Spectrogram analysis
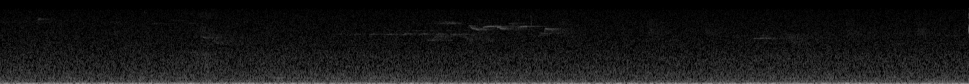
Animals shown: Brown Creeper (Certhia americana), Yellow-rumped Warbler (Setophaga coronata)

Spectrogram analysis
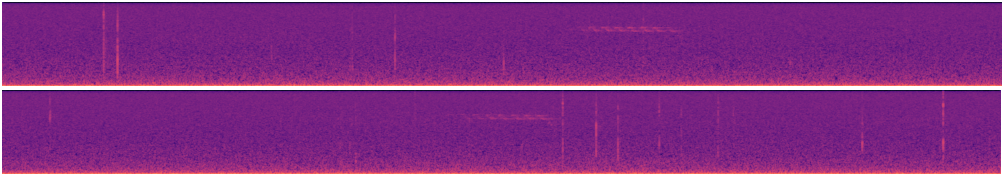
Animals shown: Yellow-rumped Warbler (Setophaga coronata)

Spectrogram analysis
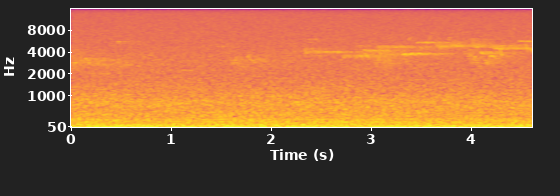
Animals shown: Red-eyed Vireo (Vireo olivaceus), Winter Wren (Troglodytes hiemalis)

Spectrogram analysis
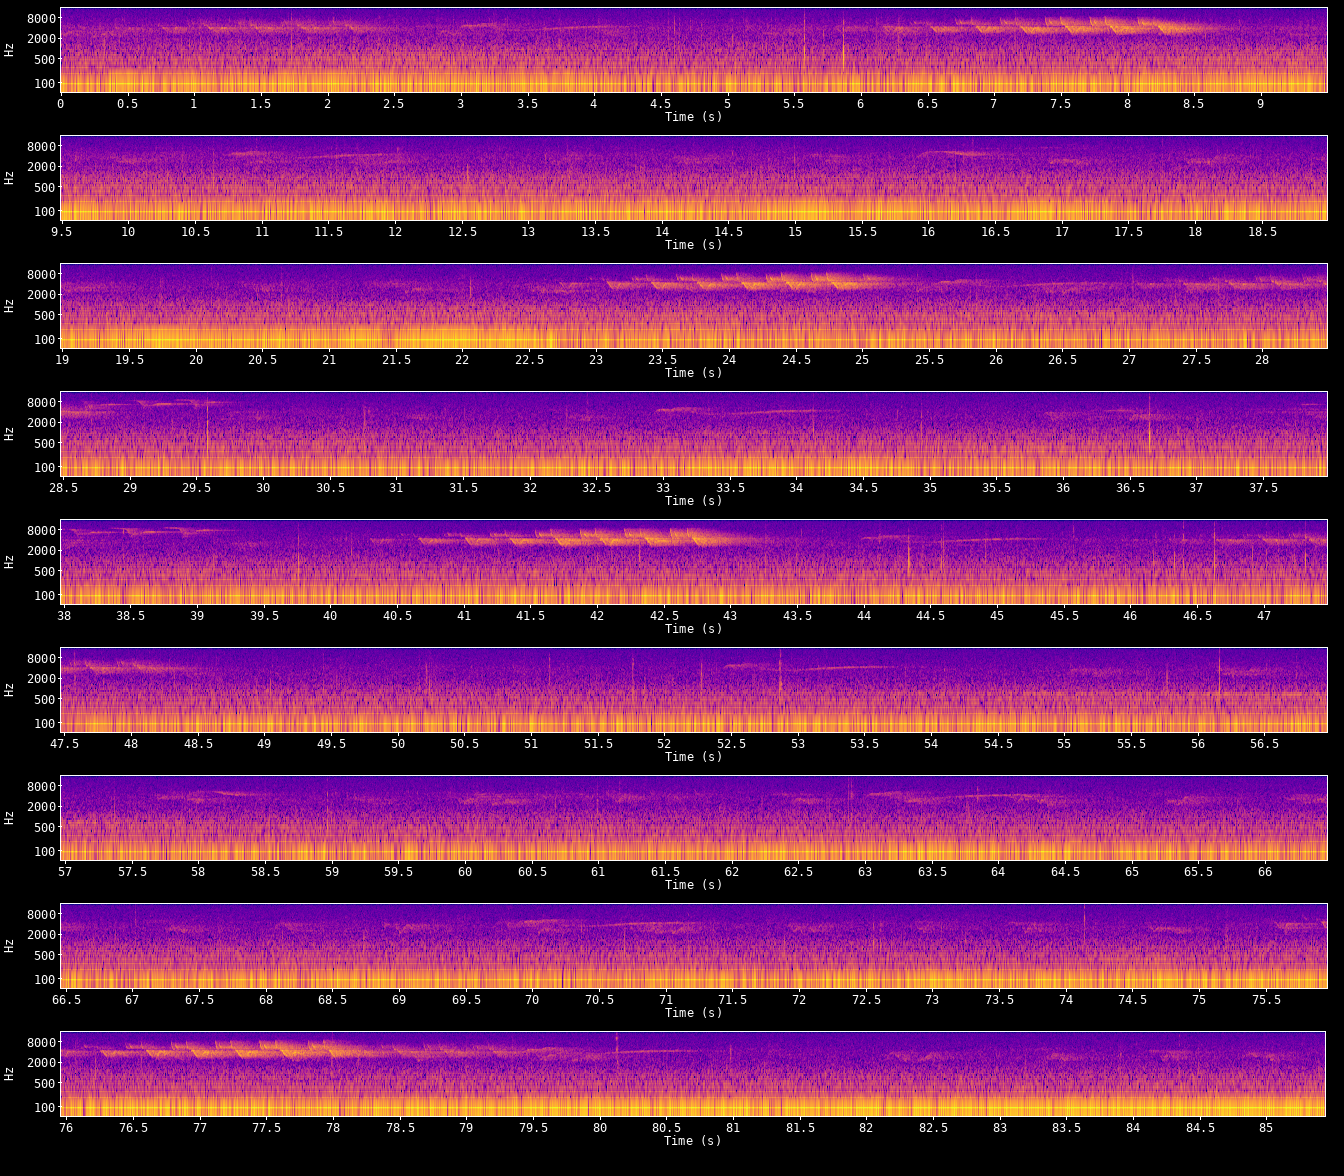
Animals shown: Blackburnian Warbler (Setophaga fusca), Ovenbird (Seiurus aurocapilla), Eastern Wood-Pewee (Contopus virens), Red-eyed Vireo (Vireo olivaceus)

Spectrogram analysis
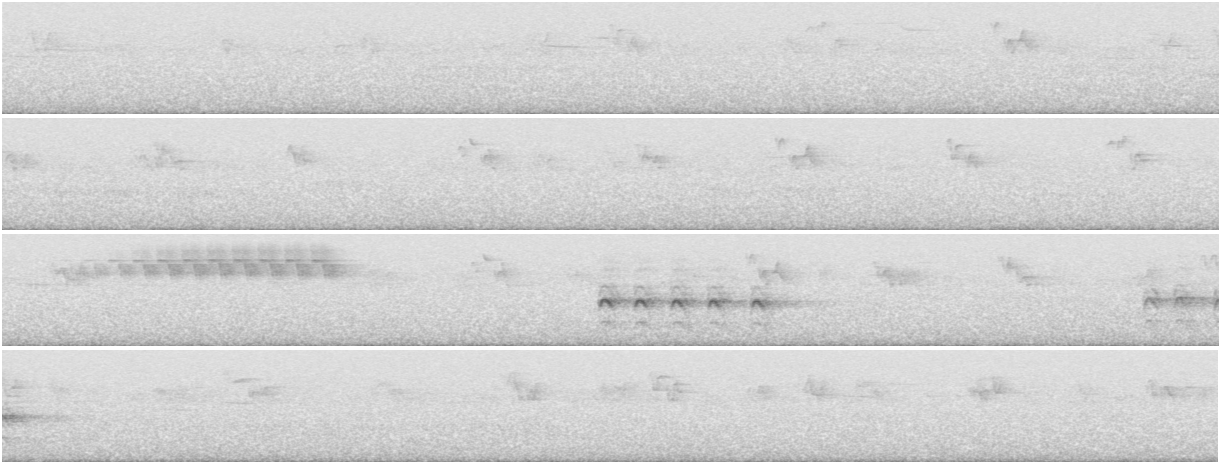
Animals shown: Hermit Thrush (Catharus guttatus), Ovenbird (Seiurus aurocapilla), Black-throated Green Warbler (Setophaga virens), Red-eyed Vireo (Vireo olivaceus), American Crow (Corvus brachyrhynchos)

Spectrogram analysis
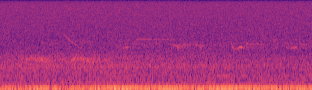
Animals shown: American Robin (Turdus migratorius), American Crow (Corvus brachyrhynchos)

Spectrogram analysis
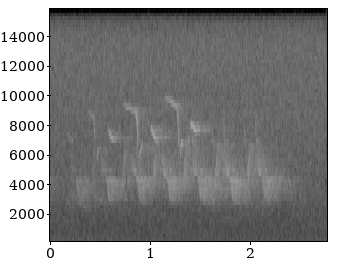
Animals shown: Blackburnian Warbler (Setophaga fusca), Ovenbird (Seiurus aurocapilla)

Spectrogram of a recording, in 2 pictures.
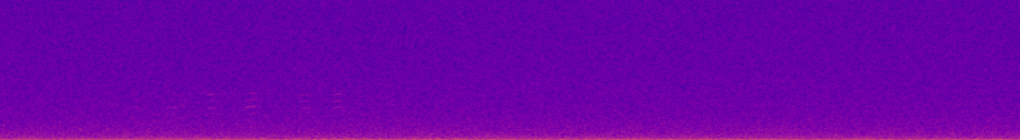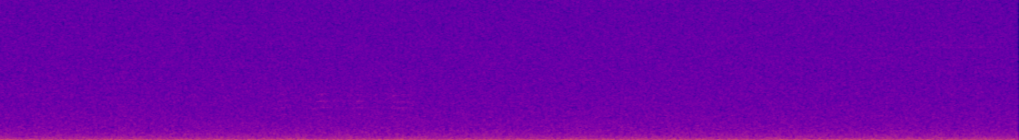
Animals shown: Red-breasted Nuthatch (Sitta canadensis)

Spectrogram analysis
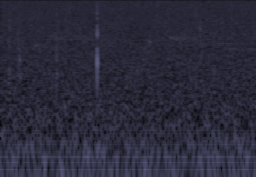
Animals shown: Wood Thrush (Hylocichla mustelina), Red-eyed Vireo (Vireo olivaceus)

